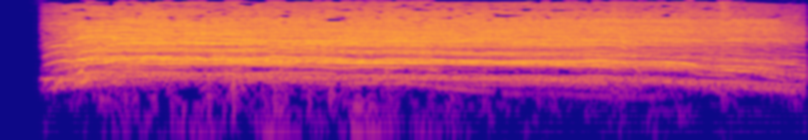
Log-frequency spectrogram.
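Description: A crowd of children cheering and shouting together, many voices at once. It starts just after the beginning, holds steady, then fades away near the end.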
